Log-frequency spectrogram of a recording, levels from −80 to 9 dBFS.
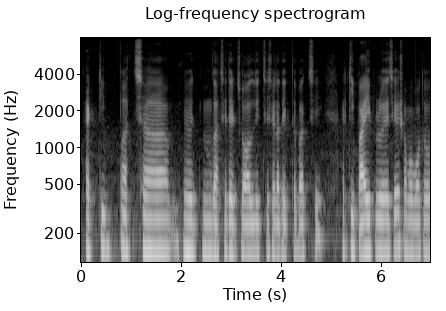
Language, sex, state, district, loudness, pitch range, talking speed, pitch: Bengali, male, Chhattisgarh, Raipur, -18 LUFS, 120-135 Hz, 130 wpm, 125 Hz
